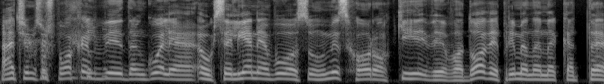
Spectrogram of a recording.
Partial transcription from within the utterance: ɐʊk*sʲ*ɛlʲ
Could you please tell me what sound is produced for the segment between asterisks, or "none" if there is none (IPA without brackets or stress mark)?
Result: sʲ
